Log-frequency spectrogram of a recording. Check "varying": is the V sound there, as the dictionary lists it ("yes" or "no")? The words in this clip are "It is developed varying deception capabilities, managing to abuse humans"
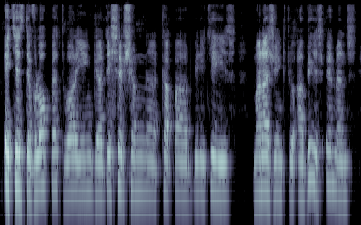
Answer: no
